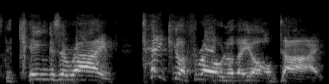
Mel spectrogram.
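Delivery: high, loud jester's decree; theatrical Joker threat. Acted. Joker threatens hostages before Batman, theatrical shouted decree. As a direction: proclaim it, building to a shouted ultimatum.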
